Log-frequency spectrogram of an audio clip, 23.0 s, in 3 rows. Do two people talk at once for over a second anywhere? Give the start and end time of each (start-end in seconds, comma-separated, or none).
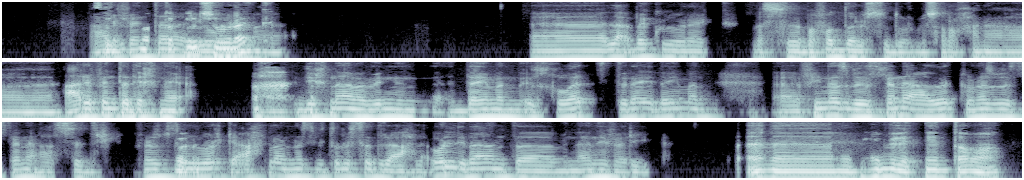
0.7-2.1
